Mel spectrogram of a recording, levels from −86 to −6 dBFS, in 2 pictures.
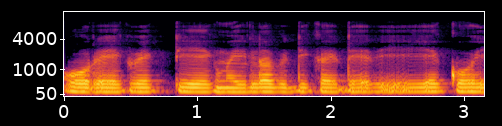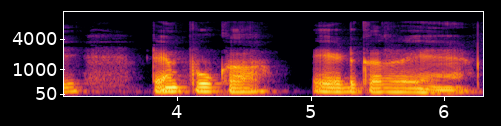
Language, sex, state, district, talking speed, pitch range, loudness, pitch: Hindi, male, Rajasthan, Bikaner, 160 wpm, 115-125 Hz, -18 LUFS, 120 Hz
